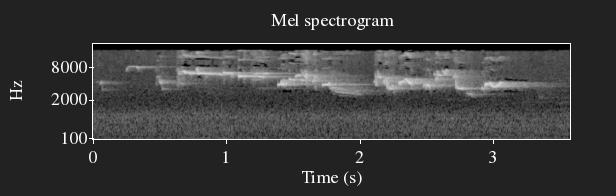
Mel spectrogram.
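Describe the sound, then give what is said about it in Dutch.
A European robin sings a thin, high warbling song of quick, varied phrases that tumble one after another without pause, clear against a faint low background rumble. “Het is een roodborst? Ja.”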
